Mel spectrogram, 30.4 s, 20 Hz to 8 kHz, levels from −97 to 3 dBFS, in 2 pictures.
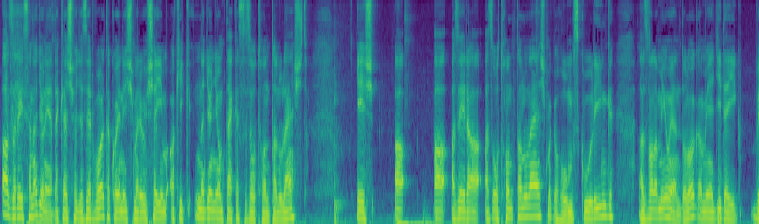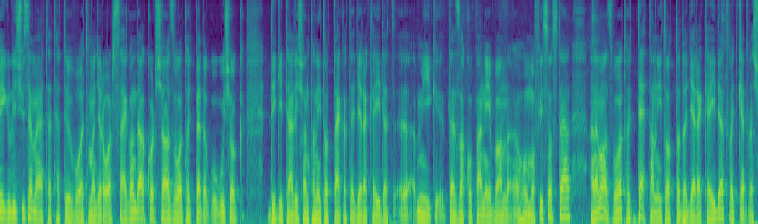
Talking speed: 125 wpm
